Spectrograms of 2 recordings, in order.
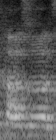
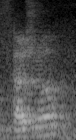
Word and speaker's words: causal: You know about causal systems? Casual? How do you pronounce it? Causal. Causal? Okay.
